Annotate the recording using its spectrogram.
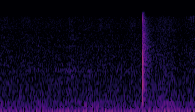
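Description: Near silence: quiet room tone, broken by one short, faint click near the end.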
